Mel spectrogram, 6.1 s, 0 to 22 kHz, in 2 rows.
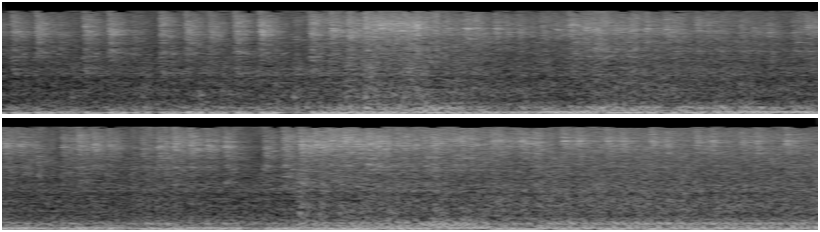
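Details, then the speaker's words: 1965 Chevy Corvair on first start after electric fuel pump installation, after sitting a while: heavy rumble that surges and sags, not holding idle; owner suspects valve noise, which goes away when revved. "I don't like that sound we're not holding idle come on baby old Idol I don't like that sound though what is that sound that's valve noise"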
